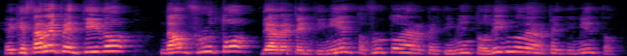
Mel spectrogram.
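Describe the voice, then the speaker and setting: High-pitched guy preaching in a church, emphatic, lots of restarts, roomy echo. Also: lively intonation, brisk. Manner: emphatic, acts out quotes, many restarts. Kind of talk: sermon Bible teaching. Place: church hall.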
